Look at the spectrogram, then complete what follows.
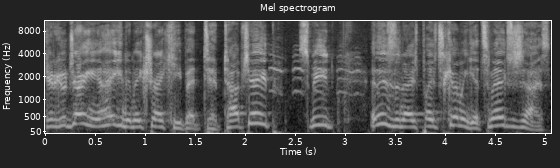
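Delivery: high-pitched geeky, nerdy character voice. Voicing a jogger met in the middle of nowhere, in a nerdy voice. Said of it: "this guy's gotta have like a nerdy voice".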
